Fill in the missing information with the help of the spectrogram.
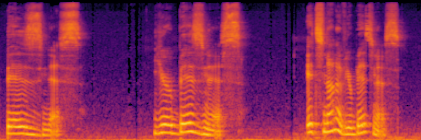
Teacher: Emphasis on the first syllable and the I vowel sound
